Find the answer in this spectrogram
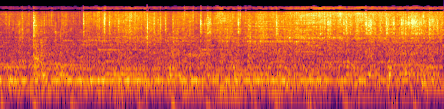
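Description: Hot steak sizzling and crackling on the wire rack and heated pebbles of a freshly opened steam oven, over a steady low hum.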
